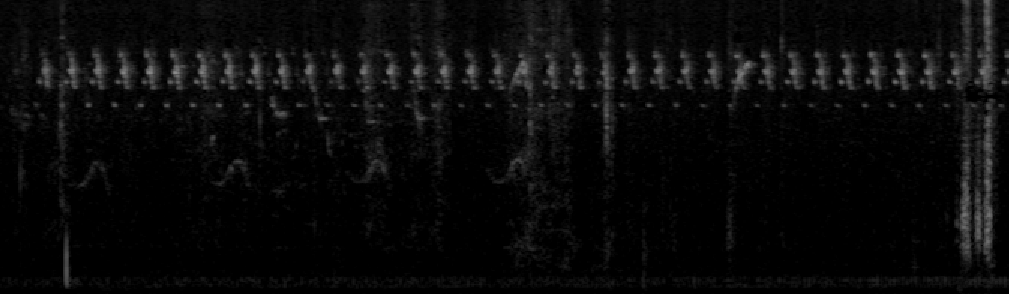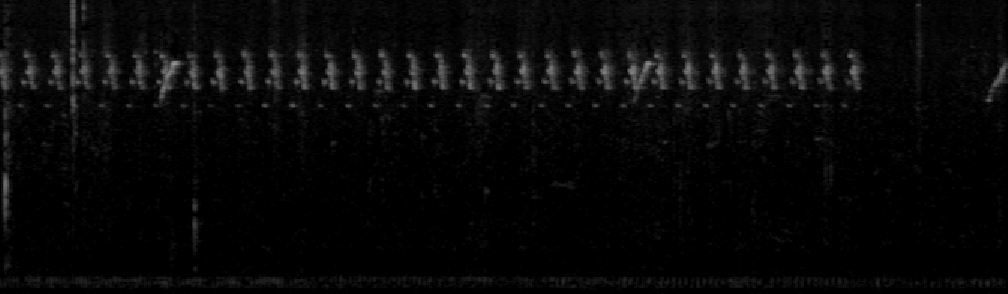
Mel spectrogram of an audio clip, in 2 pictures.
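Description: Faint bird chirping: a high chirp repeated steadily about four times a second, with a few lower whistling calls in the first few seconds, over a low hum. A click near the start and a brief noise about halfway through.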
